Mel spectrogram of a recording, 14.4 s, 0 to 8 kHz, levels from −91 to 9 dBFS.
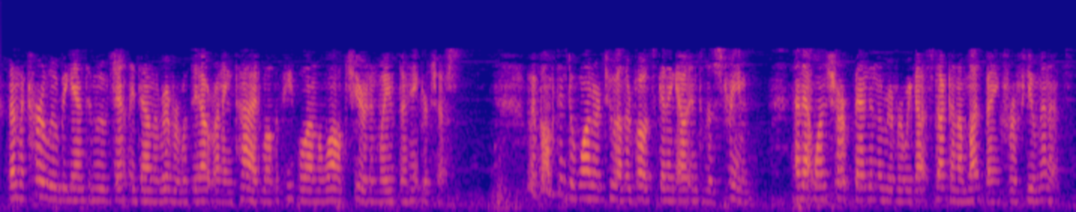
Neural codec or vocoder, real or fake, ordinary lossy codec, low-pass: none; real; AAC, 16 kbps; 7.2 kHz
